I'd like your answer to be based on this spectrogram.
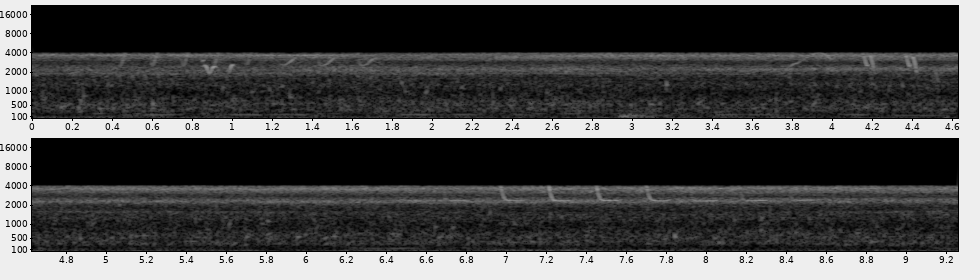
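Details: Dental hygienist performing a professional teeth cleaning, removing tartar and plaque, no talking: steady high hiss and gurgling suction with faint scraping squeaks; dental cleaning instruments (scaler, water spray and suction).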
